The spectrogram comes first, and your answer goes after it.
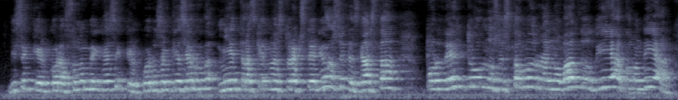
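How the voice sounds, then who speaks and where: A man with an extremely high pitch talks at a moderate pace in an animated tone, with audible room echo. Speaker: preacher. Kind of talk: sermon.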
